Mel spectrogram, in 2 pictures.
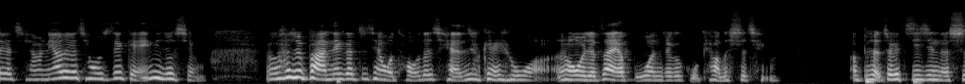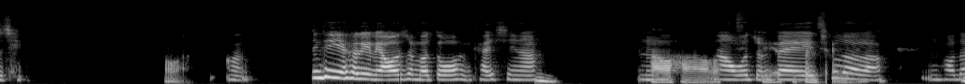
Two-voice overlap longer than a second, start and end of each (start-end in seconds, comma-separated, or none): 16.1-18.5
